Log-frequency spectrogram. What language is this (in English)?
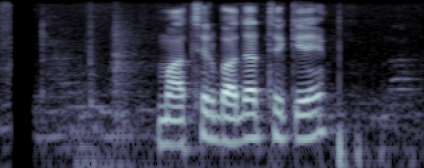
Bangla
